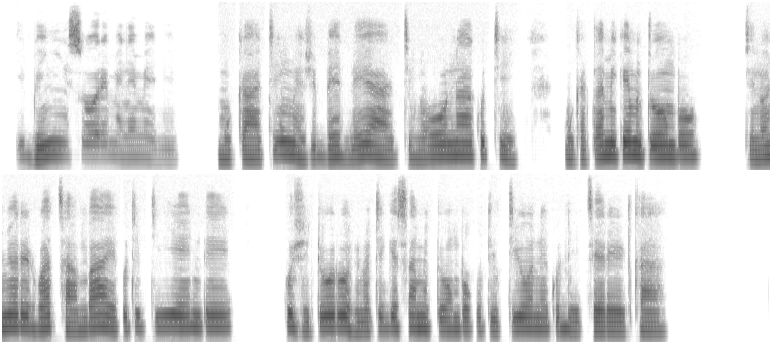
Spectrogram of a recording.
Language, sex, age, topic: Ndau, male, 18-24, health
